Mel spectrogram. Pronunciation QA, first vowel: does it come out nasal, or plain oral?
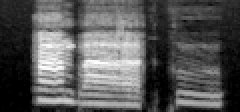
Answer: nasal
